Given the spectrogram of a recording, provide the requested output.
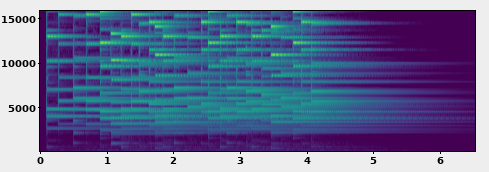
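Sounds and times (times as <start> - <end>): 
magic chime: 0.1 - 4.9.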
